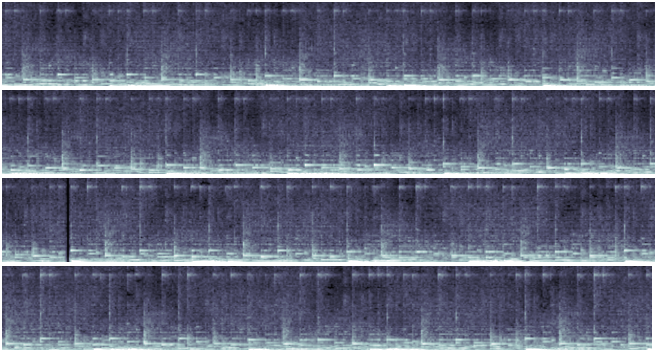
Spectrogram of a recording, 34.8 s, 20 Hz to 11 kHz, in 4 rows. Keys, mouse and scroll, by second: 0.6 click, 1.0-1.7 middle click, 1.4 middle click, 2.0 ctrl+middle click, 2.2 shift+middle click, 2.9 click, 3.2 shift+click, 3.6 x, 4.5 click, 4.7 ctrl+s, 6.7 click, 9.2 click, 12.1 scroll down 1, 13.4 click, 13.5-13.8 middle click, 14.3 click, 17.6-17.9 middle click, 18.4 click, 20.9 middle click, 21.2-21.6 middle drag, 23.8 middle click, 24.9 click, 26.1 click, 27.7-28.5 scroll down 1, 28.5 click, 29.8 s, 31.4 click, 31.7 ctrl+s, 32.2 middle click, 32.8 ctrl+s, 33.9 click.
